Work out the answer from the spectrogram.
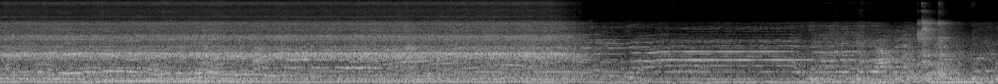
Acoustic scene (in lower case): cafe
